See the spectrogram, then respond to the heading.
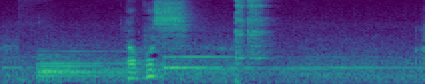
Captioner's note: cutlery clinks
